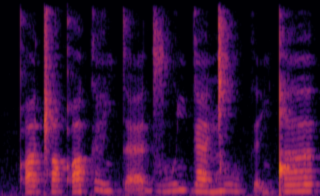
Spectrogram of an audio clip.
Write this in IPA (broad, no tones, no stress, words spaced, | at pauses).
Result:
qʼɜǁʌqʼʌ kæ̤ʎtæ̰ d͡zɔ̤ʎ ɡæŋ͡ǀɔ̤ kɛ̰ʎǃɜ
